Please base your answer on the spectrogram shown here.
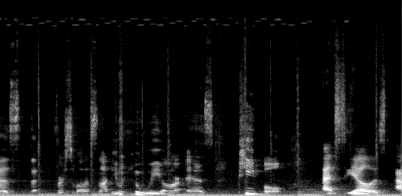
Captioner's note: laughing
